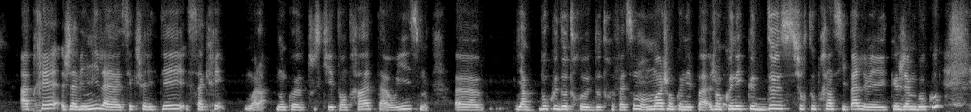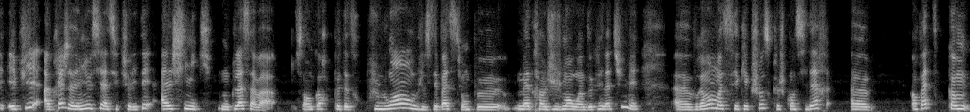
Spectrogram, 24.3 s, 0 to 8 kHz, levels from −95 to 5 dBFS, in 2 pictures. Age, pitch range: 20-39, 200-245 Hz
